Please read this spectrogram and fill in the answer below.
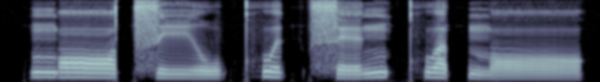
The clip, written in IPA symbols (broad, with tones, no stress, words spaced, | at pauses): ŋɔː˨t͡siː˨˩wkʷʰɪ˧k̚ sɪ˨˥ŋ kʷʰɐ˧t̚n̪ɔː˨˩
